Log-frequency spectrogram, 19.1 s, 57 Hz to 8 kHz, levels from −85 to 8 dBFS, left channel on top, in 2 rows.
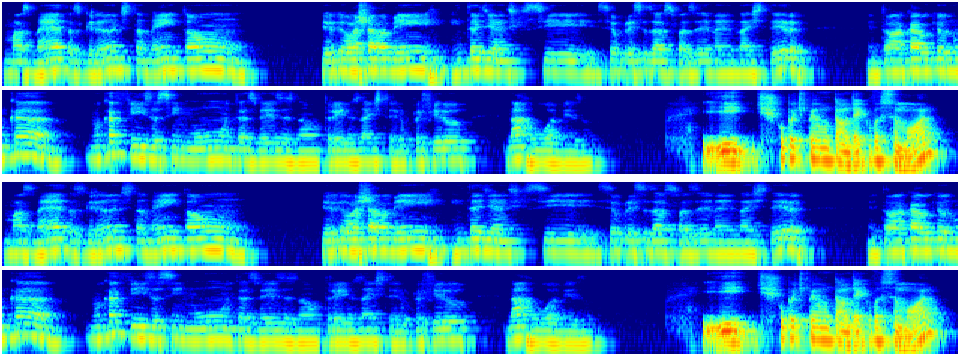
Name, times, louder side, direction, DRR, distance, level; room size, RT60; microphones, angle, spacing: voice 1, 0.0-2.4 3.2-8.0 8.6-14.2 14.6-15.5, equal, 70° left, -2 dB, 2.8 m, -32 dB
voice 2, 16.6-18.8, left 2 dB, 50° left, 4 dB, 0.6 m, -20 dB
12.0 x 4.2 x 2.3 m, 0.34 s
head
